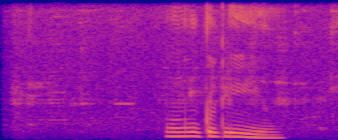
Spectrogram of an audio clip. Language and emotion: Russian, sad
